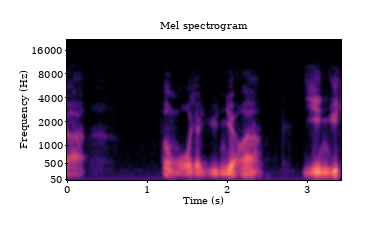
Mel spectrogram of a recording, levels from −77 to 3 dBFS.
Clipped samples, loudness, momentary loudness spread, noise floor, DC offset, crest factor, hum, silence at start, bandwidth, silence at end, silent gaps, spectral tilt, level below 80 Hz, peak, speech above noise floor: under 0.1%; -23 LUFS; 12 LU; -57 dBFS; under 0.1%; 20 dB; none; 0 s; 11 kHz; 0 s; none; -6.5 dB/octave; -58 dBFS; -4 dBFS; 35 dB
